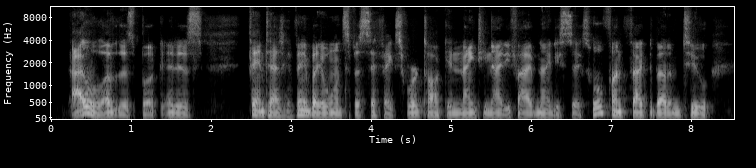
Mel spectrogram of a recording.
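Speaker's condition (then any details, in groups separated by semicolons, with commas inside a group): No condition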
